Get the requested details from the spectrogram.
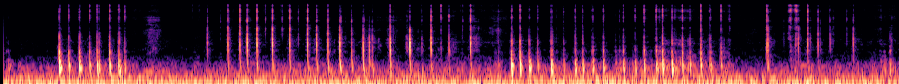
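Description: Dozens of quick, light ticks come in bursts, each dying almost instantly, with a steady low rumble beneath. Nails tapping and scraping along a leather-covered book spine give this dry, papery clicking, since the packed pages and board absorb any ring.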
